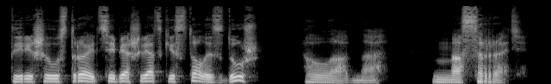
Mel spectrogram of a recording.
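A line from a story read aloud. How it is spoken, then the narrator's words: Strained growl through pain. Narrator (Russian): Прорычал я, превозмогая боль и сопротивление темной энергии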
